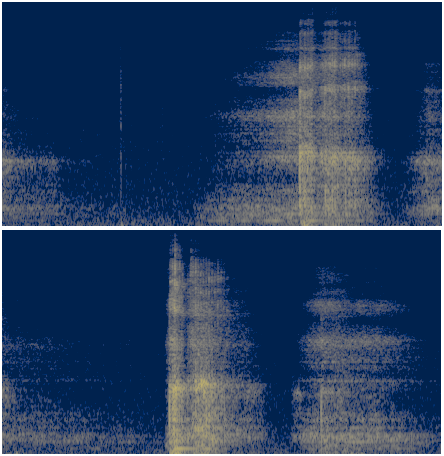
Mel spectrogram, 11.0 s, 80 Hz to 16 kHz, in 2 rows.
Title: Snoring sounds (1 Hour)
